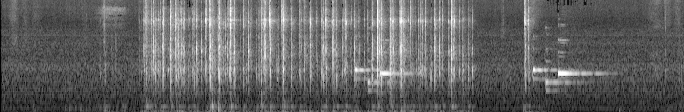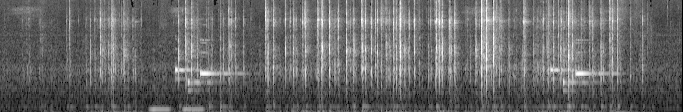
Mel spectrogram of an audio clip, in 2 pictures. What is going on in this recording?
I was typing on my keyboard, then my phone notification went off. I checked my phone, continued typing, and received some more notifications.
